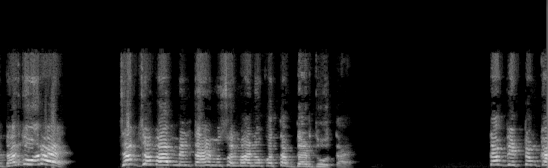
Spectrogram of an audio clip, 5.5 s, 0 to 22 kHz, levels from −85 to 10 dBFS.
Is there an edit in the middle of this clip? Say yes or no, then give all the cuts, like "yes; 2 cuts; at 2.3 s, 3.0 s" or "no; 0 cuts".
no; 0 cuts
